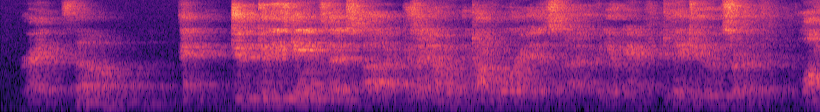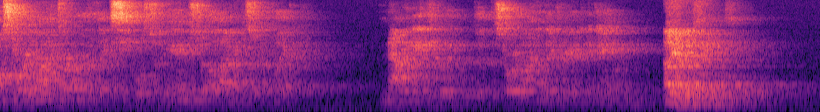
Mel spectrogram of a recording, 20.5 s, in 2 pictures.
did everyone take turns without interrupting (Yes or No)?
Yes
